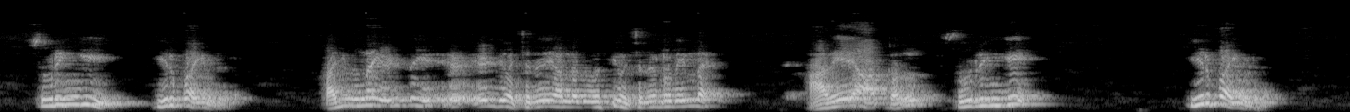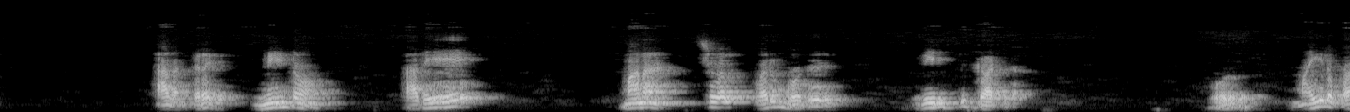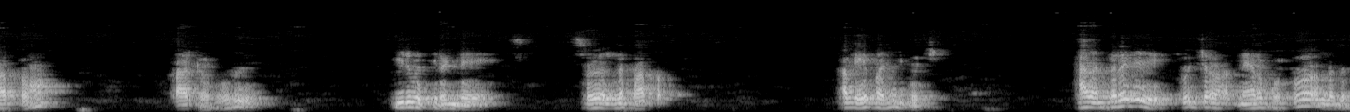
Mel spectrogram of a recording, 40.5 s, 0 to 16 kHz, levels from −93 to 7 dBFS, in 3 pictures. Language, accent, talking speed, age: Tamil, native, 60 wpm, 50-69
